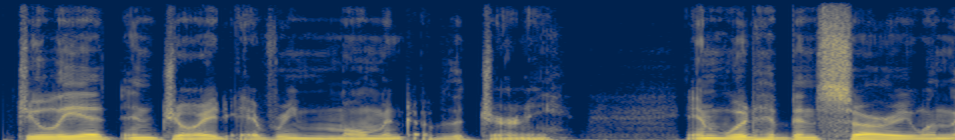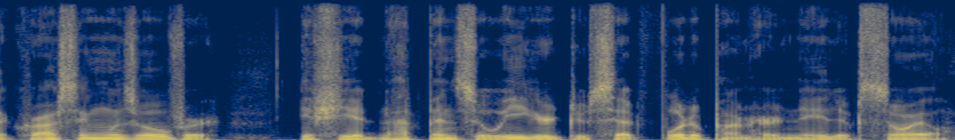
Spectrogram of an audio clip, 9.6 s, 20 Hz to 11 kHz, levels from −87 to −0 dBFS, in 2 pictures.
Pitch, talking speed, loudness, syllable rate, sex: 90 Hz, 195 wpm, -18 LUFS, 5.2 syllables/s, male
